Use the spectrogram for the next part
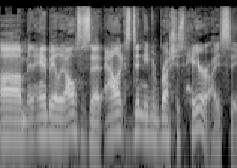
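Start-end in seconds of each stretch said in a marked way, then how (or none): none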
